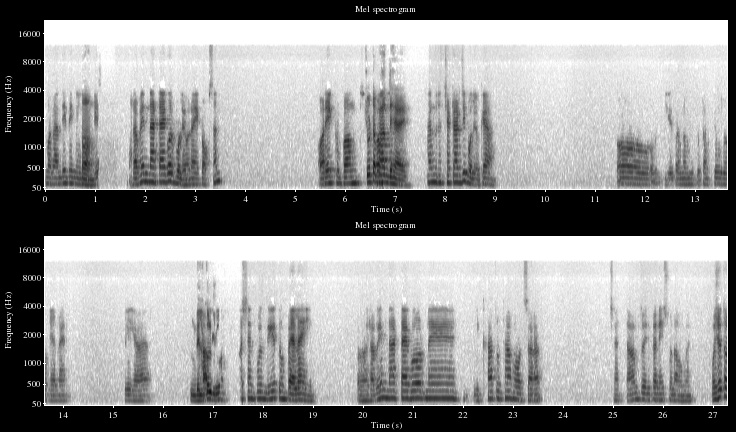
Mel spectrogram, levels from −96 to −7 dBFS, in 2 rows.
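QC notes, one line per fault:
1.06–1.16 s, 6.78–7.67 s and 16.96–17.58 s: speech suppressed in double talk. The speech dips sharply three times. The first dip is brief, about a tenth of a second and about 20 dB down. The later two last roughly 0.7 s each and go much deeper, about 40 dB and about 35 dB. The likely cause is the far side talking at the same moment. The echo canceller could not tell this talker apart from its own loudspeaker echo, so it turned everything down.
1.08–1.33 s: echo leak. A delayed copy of the speech comes back about 315 ms late. It is very faint, roughly 40 dB below the direct speech, and heard only as a short scrap. This likely comes from a far end on a loudspeaker whose echo canceller left some of its microphone pickup in place. It overlaps the first dip.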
